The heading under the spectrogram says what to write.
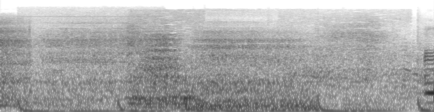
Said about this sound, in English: Now that's what I call the president sniffing.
